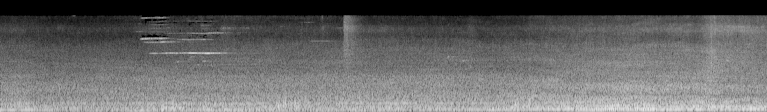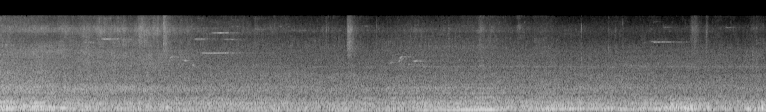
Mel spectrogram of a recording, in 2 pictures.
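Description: Road traffic: a steady low rumble of passing vehicles that swells in the middle as a city bus drives past.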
